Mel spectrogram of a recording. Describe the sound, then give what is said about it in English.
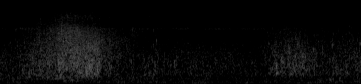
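Soft ocean waves wash in as two gentle, hissing swells, one early and one near the end, with a quiet steady rush between them; faint overall, with no voices. “You listen to the soothing sounds of the waves and reflect on how peaceful it is to be in such a private, secret place. Just you and the sound of the waves and your breath.”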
